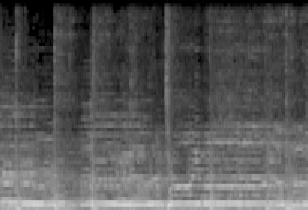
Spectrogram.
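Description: Live Thai ramwong dance music from a band: a lead melody line that holds notes and slides between them, over a steady drum beat of about two strokes a second.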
